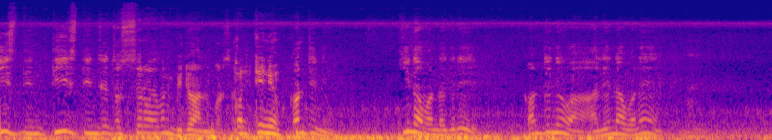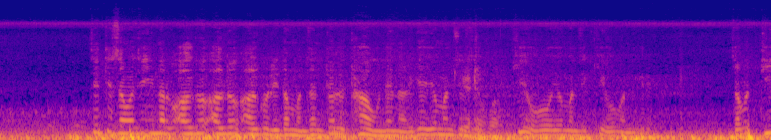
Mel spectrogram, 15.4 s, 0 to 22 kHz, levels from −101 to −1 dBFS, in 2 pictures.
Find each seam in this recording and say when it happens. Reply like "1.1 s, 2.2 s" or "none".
none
